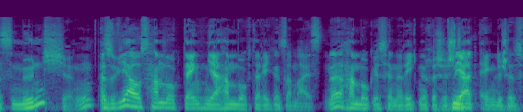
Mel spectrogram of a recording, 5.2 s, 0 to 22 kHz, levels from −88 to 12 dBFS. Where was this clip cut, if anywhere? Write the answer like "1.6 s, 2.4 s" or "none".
none

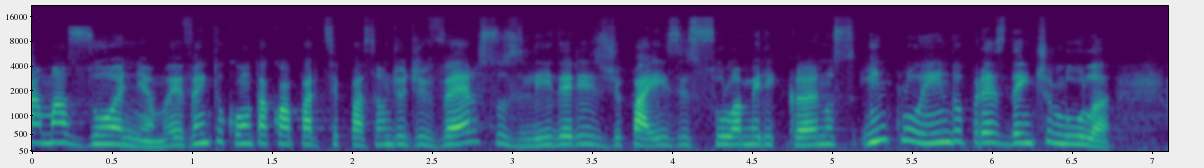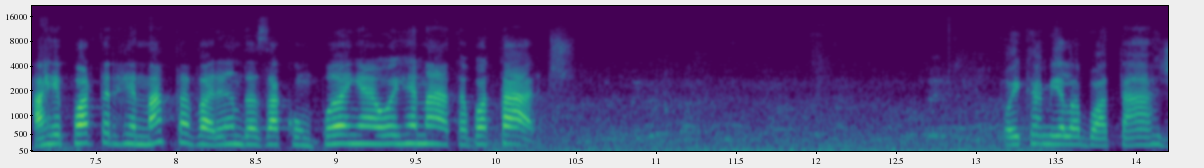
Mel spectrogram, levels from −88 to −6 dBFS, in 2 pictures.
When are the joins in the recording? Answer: none

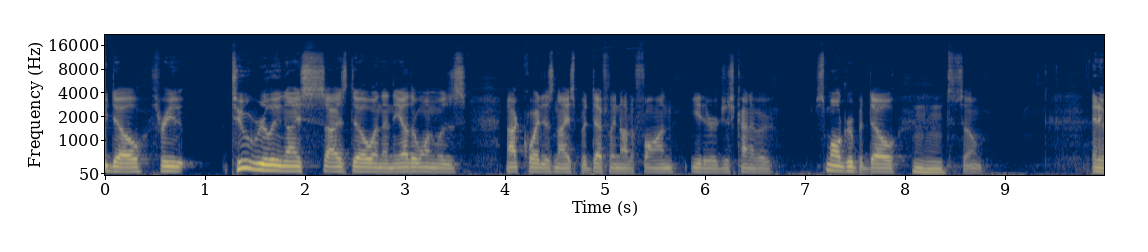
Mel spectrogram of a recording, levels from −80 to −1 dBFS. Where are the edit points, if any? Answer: 8.4 s

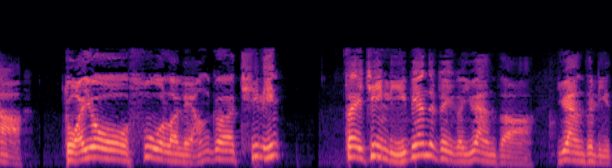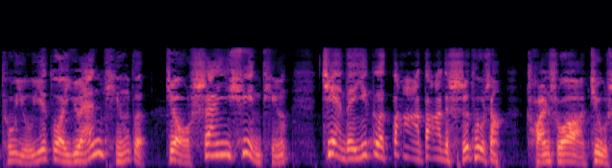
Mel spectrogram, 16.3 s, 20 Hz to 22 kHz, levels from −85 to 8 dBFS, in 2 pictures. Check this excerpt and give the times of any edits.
none

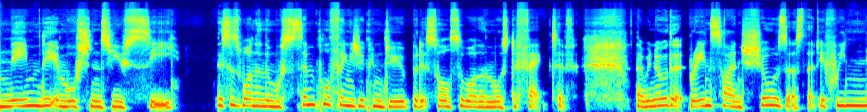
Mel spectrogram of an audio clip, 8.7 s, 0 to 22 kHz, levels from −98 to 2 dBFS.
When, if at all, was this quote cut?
none

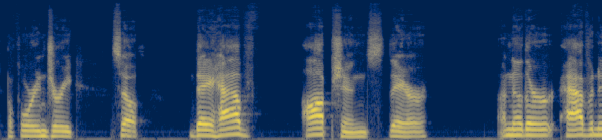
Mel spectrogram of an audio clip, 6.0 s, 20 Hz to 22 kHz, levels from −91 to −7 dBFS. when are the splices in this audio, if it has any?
1.1 s, 4.8 s

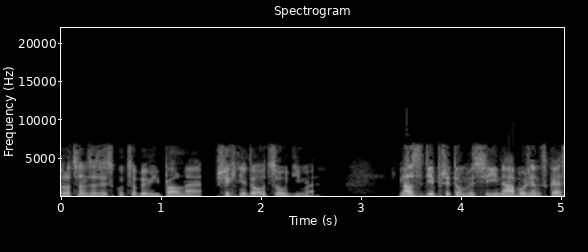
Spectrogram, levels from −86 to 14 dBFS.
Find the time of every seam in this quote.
3.3 s

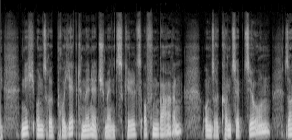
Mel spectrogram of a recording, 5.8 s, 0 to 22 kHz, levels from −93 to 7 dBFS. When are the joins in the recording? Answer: 4.0 s

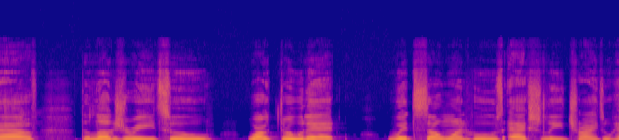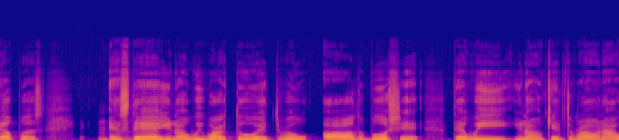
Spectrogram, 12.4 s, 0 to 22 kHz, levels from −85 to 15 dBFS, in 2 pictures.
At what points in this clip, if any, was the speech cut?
none

